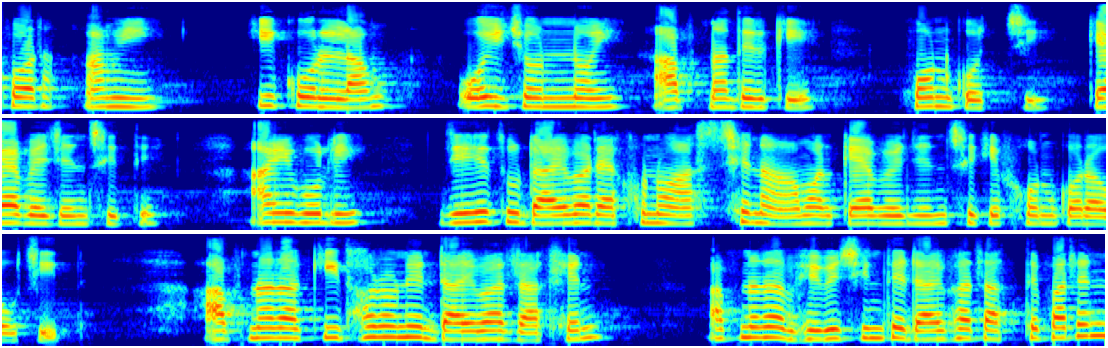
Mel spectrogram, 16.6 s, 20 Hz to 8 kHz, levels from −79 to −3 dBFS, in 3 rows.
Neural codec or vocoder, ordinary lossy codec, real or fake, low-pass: none; MP3, 64 kbps; real; 7.2 kHz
